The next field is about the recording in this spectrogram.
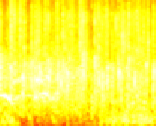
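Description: Audience applause, a dense steady patter of many hands clapping at once, loud, holding at an even level throughout with no voices standing out.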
